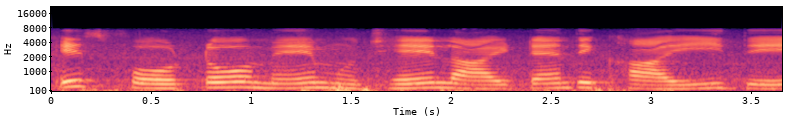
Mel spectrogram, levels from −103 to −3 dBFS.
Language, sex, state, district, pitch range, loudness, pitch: Hindi, female, Madhya Pradesh, Katni, 195-225 Hz, -18 LUFS, 210 Hz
